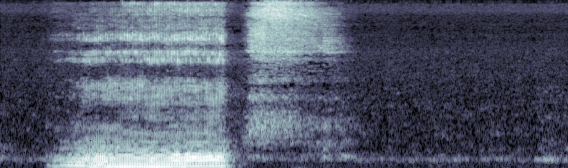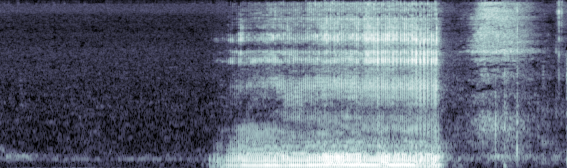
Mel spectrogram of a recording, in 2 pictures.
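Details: Two long, loud rattling snores on the in-breath, about five seconds apart, with quiet breathing between: snoring in a sleeping French bulldog puppy.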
